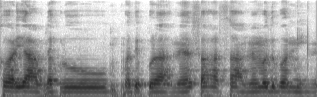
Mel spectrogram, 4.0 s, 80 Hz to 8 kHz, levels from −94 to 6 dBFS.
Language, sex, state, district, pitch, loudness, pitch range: Maithili, male, Bihar, Madhepura, 100 Hz, -18 LUFS, 100-105 Hz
